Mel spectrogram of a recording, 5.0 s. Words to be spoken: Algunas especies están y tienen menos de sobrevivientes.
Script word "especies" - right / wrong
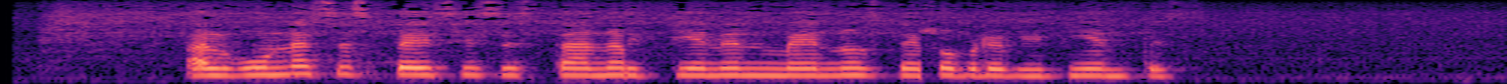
right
